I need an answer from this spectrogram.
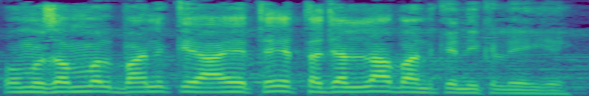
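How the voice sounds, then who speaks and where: This is Islamic sermon storytelling from a man in an echoey hall, with music in the background. He narrates religious stories with lively energy, acting out the speakers he quotes through big rises and falls in his voice.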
